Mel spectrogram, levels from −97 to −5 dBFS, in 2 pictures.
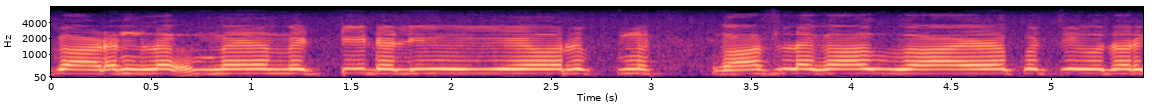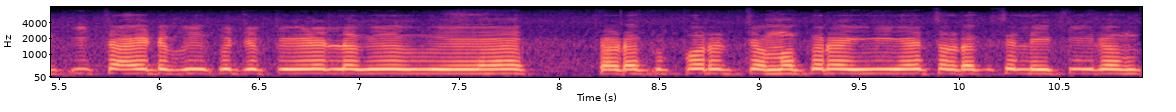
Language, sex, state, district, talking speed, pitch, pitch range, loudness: Hindi, male, Chhattisgarh, Bastar, 185 wpm, 180 Hz, 175-185 Hz, -18 LUFS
